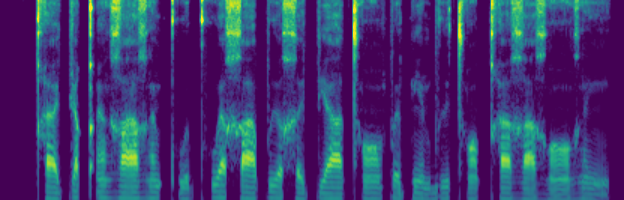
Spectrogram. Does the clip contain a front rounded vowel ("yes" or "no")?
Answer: no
